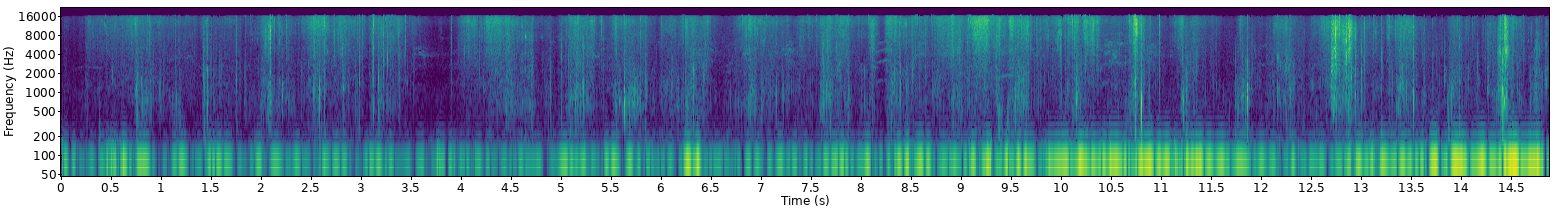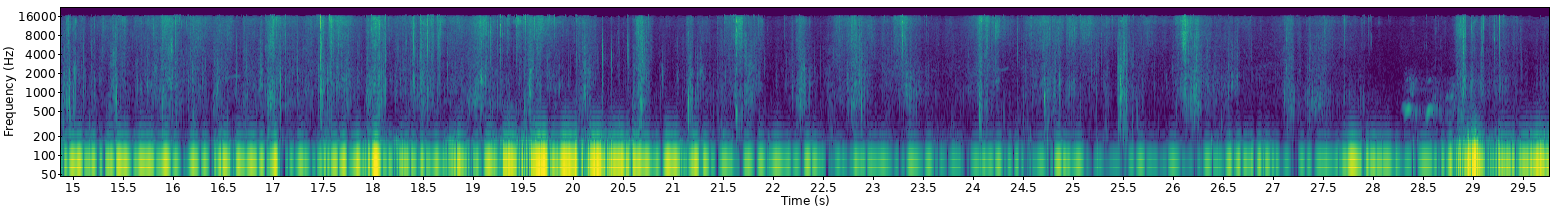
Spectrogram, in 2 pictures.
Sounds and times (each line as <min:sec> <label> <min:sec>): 0:00.0 wind 0:29.7
0:00.2 birds 0:13.6
0:00.2 footsteps 0:29.7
